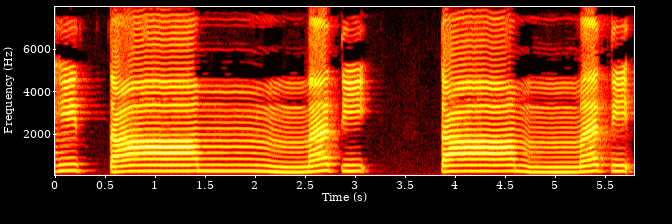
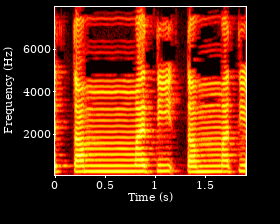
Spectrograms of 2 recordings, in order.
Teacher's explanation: کیونکہ یہ جو تا ہے اس کے بعد دیکھیے کیا ہے، الف ہے، تو ہمیں الف مدہ کرتے ہوئے میم میں ملانا ہے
